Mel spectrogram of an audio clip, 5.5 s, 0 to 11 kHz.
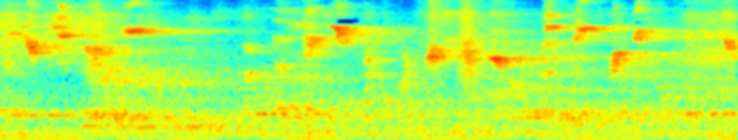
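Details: White-rumped shama singing at the Tulsa Zoo, recorded 14 May 2017: clear whistled notes at varied pitches, some high and thin, delivered in quick phrases over a loud wash of murmuring people and hall noise.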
